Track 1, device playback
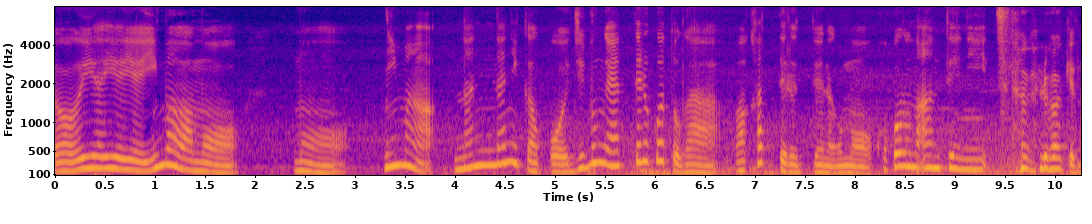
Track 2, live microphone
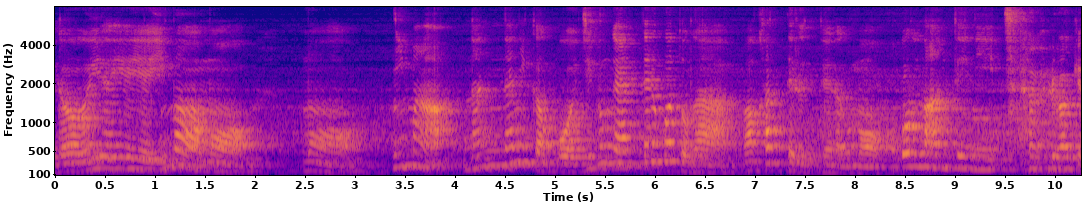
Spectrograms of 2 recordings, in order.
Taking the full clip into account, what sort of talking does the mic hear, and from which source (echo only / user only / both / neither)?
echo only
